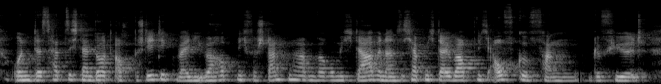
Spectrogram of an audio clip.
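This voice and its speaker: Woman at a medium pitch, very fast pace and monotone, flat intonation, with hardly any pauses, noticeable background noise and audible room echo. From Thuringia, Erfurt. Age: 20s. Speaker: new mother. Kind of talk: interview testimony. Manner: hesitant, many fillers.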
